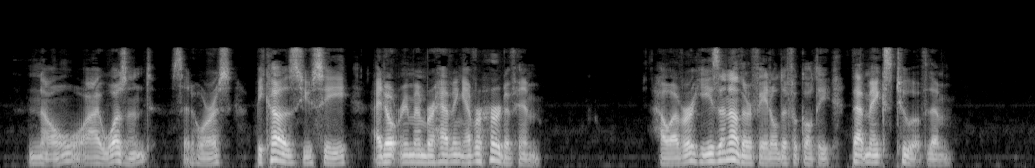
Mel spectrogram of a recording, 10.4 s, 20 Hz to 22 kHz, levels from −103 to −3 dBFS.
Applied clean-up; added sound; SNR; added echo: none; none; none; none.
